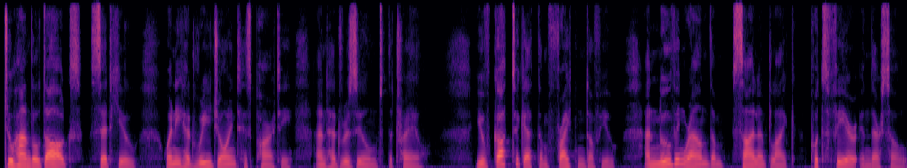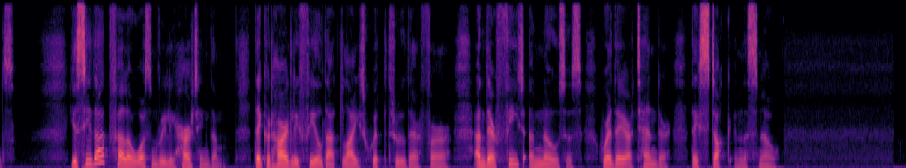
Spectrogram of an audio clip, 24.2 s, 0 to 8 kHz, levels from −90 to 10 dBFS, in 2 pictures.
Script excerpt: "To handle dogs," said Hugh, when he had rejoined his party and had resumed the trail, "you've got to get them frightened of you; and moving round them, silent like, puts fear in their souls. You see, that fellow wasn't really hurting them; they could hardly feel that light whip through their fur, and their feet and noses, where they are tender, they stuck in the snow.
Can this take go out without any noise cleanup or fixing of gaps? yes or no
yes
